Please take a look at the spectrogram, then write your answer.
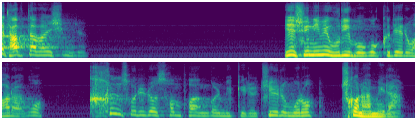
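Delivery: normal talking voice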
